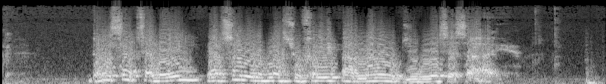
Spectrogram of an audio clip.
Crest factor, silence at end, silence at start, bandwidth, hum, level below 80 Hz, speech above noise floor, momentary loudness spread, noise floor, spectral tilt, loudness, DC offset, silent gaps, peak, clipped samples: 6 dB; 0 s; 0.05 s; 17 kHz; none; -28 dBFS; 21 dB; 19 LU; -26 dBFS; -4.5 dB/octave; -5 LUFS; under 0.1%; none; 0 dBFS; 0.3%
